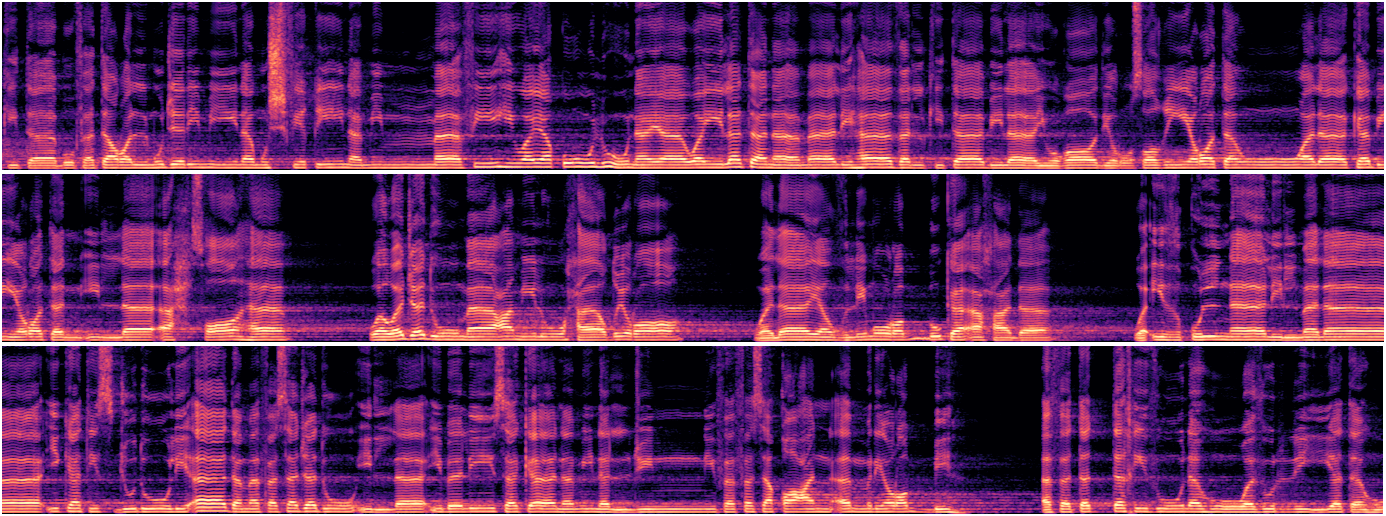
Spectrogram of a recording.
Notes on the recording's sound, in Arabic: سورة الكهف مسجلة في مسجد فاون - بكندا.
